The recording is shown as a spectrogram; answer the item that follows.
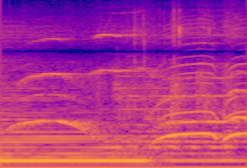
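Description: A live rock band's final chord ringing out, a low bass note held and then cut off about one and a half seconds in, with sliding, arching pitched tones rising and falling over it.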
